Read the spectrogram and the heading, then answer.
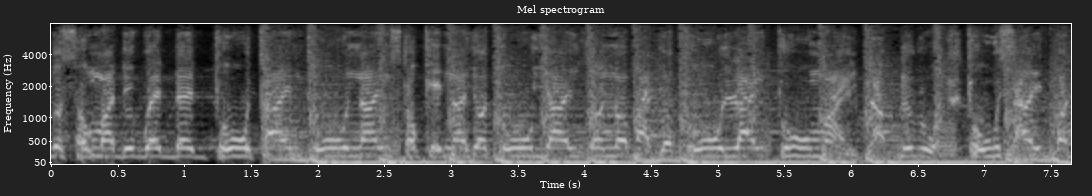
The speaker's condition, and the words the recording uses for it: No condition.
